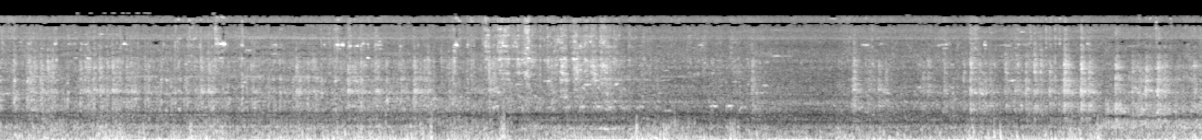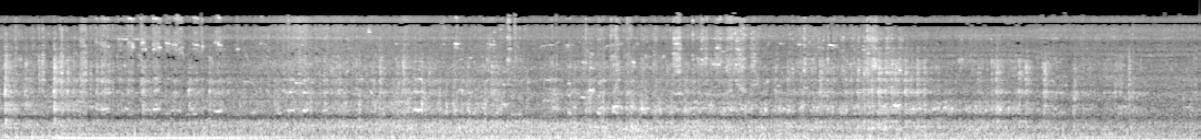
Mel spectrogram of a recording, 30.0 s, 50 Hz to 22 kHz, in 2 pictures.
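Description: Komatsu D31PX crawler bulldozer working: its diesel engine running steadily while the steel tracks clank and click. The engine gets louder about halfway through.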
